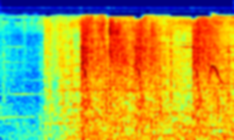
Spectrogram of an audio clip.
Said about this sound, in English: Danny and his crew trade shots with Sinclair and his two remaining guards.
